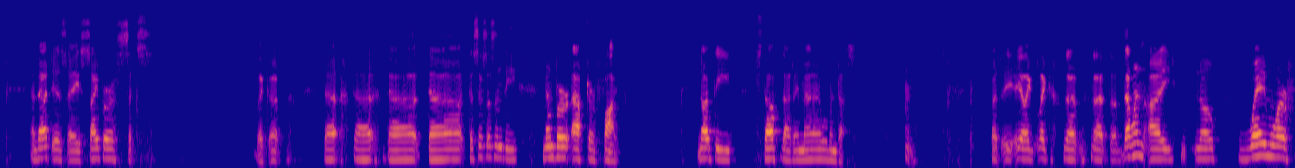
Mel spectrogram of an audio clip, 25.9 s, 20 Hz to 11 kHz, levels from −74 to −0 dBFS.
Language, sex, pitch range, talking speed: English, male, 140-165 Hz, 90 wpm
